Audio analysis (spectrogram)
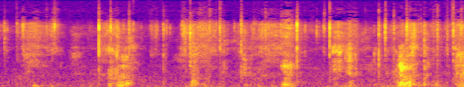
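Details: Central Asian shepherd (alabai) puppies, two equally pushy females named Giranda and Gardarika from Tajik flock-dog parents, scrap with each other. Short throaty growls break out every second or so amid scuffling and a human voice.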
